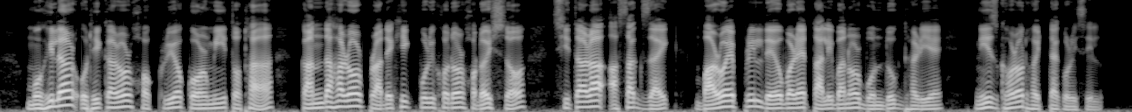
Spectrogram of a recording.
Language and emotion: Assamese, neutral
